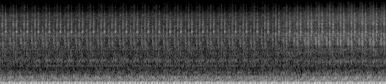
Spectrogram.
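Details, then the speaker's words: Rover engine in an MG, first run after no-start diagnosis and timing work: low, lumpy idle with uneven thump about three times a second and shaking, some smoke; owner suspects misfire, running on three cylinders, unconfirmed. "now you'll know better than me does that sound normal is that rover might be a misfire i might be running on three cylinders here"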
